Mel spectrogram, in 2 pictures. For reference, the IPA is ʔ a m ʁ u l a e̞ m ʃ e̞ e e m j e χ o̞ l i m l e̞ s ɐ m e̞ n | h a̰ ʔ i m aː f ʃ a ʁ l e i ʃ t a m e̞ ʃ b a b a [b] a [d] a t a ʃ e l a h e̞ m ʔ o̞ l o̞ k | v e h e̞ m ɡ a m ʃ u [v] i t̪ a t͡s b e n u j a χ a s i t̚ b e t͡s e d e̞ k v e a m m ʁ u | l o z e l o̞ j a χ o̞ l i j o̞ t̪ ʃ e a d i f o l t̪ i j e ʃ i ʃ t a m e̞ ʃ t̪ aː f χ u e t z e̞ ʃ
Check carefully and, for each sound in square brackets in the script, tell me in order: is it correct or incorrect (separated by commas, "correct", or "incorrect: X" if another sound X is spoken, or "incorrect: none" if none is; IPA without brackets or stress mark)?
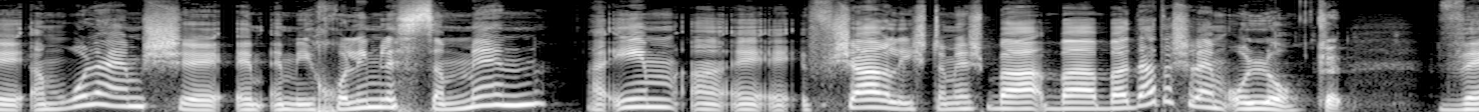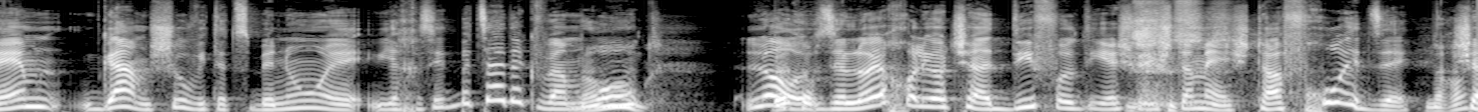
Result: correct, correct, correct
